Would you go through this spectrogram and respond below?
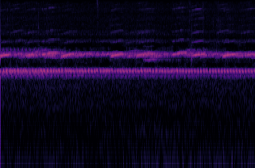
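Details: Spring peepers breeding at a temporary stream in spring give high, whistled peeps blending into a steady, ringing chorus, alongside longer cricket-like trills of wood frogs.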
